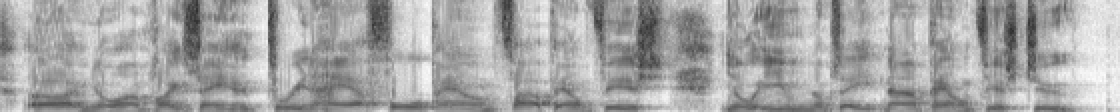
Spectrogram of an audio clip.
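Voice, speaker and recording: A man with a Tennessee accent speaks with a fairly low pitch. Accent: Southern US (Tennessee). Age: 60s. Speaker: fishing guide. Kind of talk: tutorial. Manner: casual, hesitant with many fillers.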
